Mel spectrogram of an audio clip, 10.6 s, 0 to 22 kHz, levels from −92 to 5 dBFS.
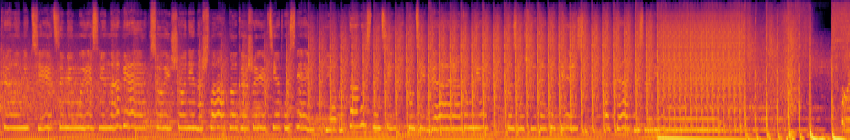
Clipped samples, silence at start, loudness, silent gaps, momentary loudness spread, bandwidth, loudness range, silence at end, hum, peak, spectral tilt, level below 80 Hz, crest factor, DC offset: under 0.1%; 0 s; -12 LUFS; none; 4 LU; over 20 kHz; 3 LU; 0 s; none; 0 dBFS; -3.5 dB/octave; -18 dBFS; 12 dB; under 0.1%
